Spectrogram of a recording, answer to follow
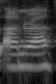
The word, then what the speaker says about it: UNRWA: No one ever knows how to pronounce it. I've heard UNRWA, UNRWA, UNRWA, UNRWA. It's just UNRWA for anyone listening.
